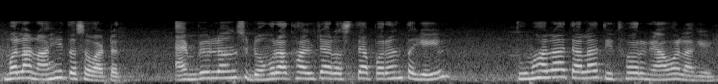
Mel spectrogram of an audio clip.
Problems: constant background noise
